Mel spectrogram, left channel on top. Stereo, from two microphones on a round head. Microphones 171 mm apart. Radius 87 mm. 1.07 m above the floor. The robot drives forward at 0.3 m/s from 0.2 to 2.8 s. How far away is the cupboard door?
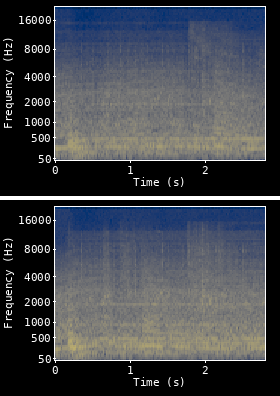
About 0.8 m.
